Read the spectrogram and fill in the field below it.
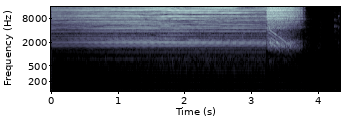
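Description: A Conair fabric shaver runs with a steady high-pitched electric whine and a low mains-like hum, loud and close, shifting pitch briefly near the end before cutting off to silence.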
